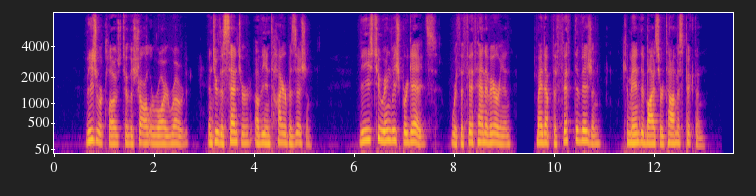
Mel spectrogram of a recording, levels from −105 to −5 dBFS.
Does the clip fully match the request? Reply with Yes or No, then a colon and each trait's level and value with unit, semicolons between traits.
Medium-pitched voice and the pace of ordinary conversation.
Yes: medium, 145 Hz; average, 145 wpm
